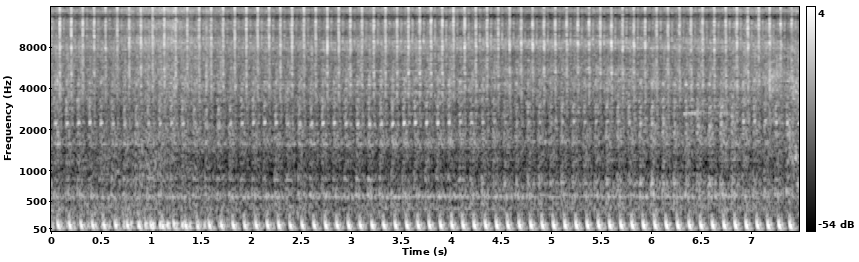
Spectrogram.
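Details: Nearly new 2025 Royal Enfield Classic 350 single, after its second service, idling: a crisp, regular tick about three per second locked to engine speed. A local mechanic says it is tappet noise.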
